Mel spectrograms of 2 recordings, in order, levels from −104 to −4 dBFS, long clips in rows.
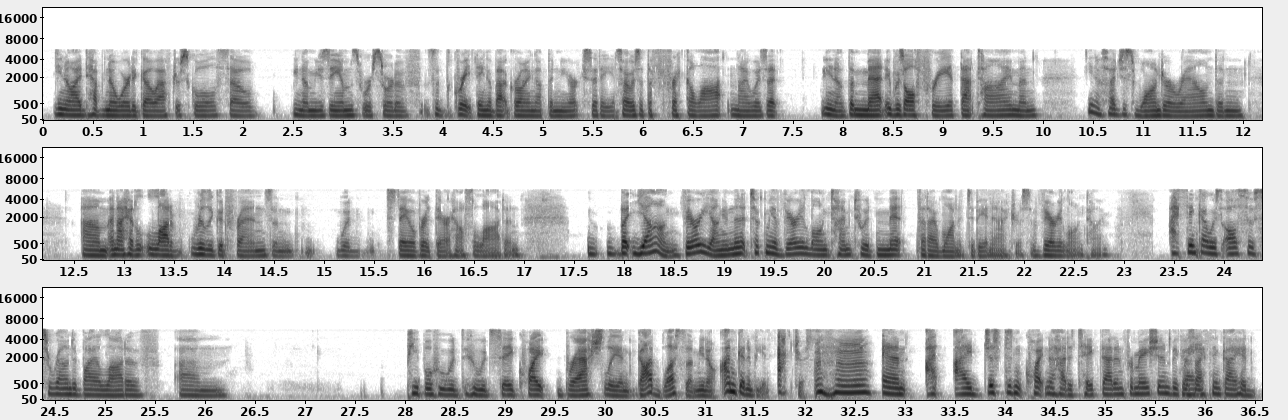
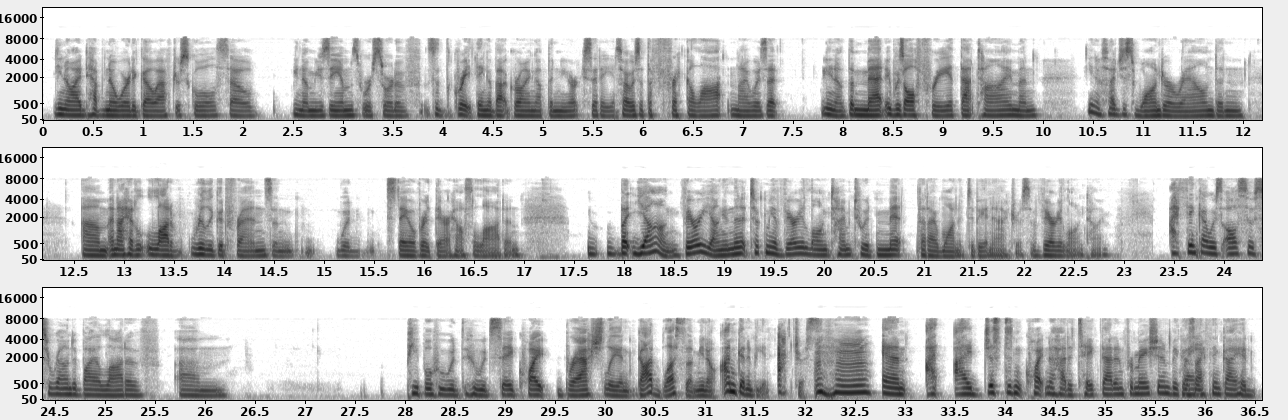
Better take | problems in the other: second | garbled, watery; badly; nothing above 5.5 kHz; slightly in the second

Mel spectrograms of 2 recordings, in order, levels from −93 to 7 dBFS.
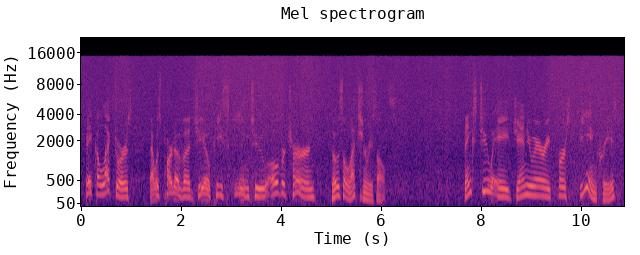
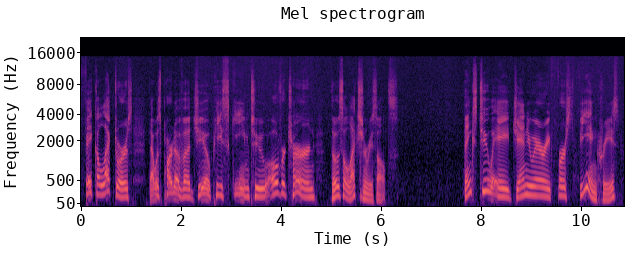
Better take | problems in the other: second | hiss; loud; throughout; 5 dB below the speech; faint in the second

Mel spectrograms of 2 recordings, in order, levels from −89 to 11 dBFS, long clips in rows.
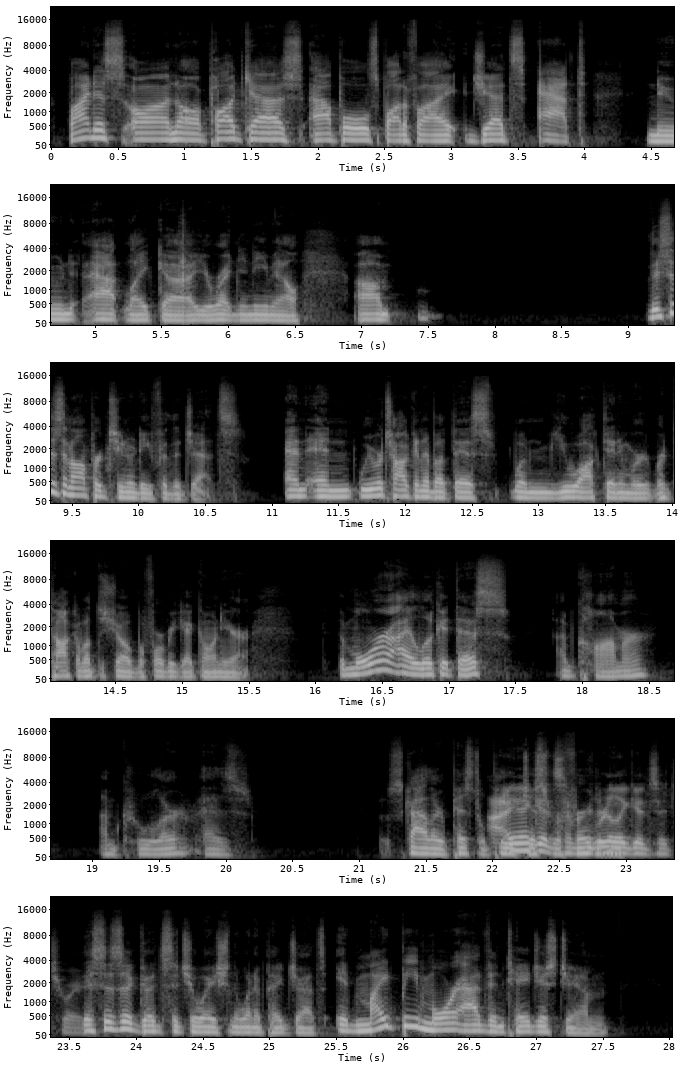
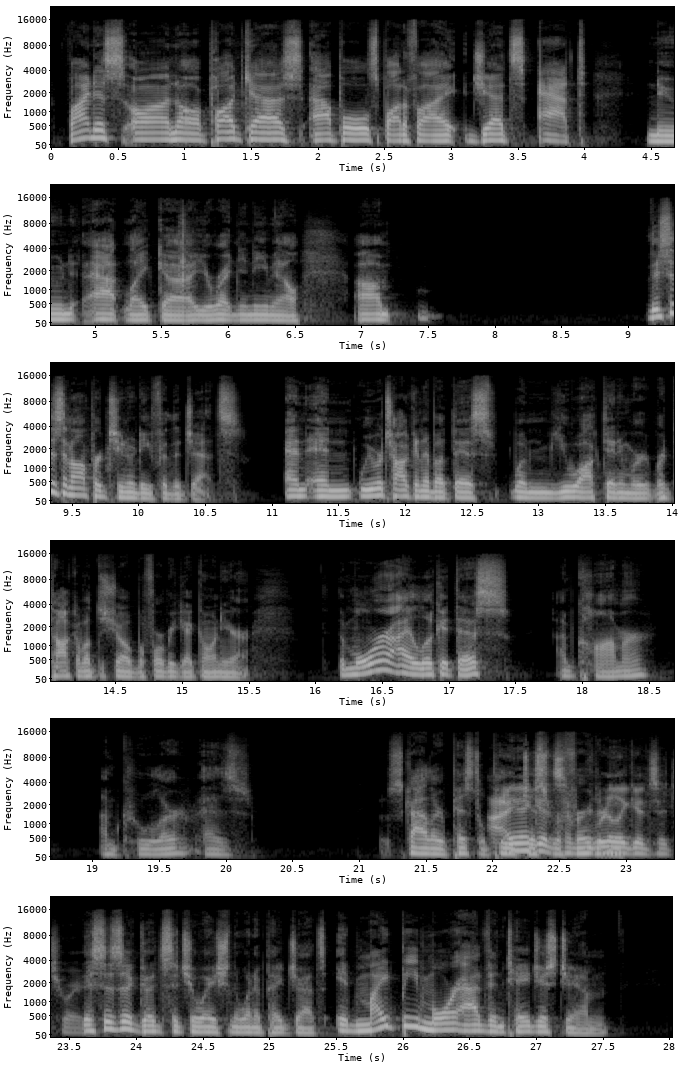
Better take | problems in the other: second | muffled; slightly; fading above 3.5 kHz

